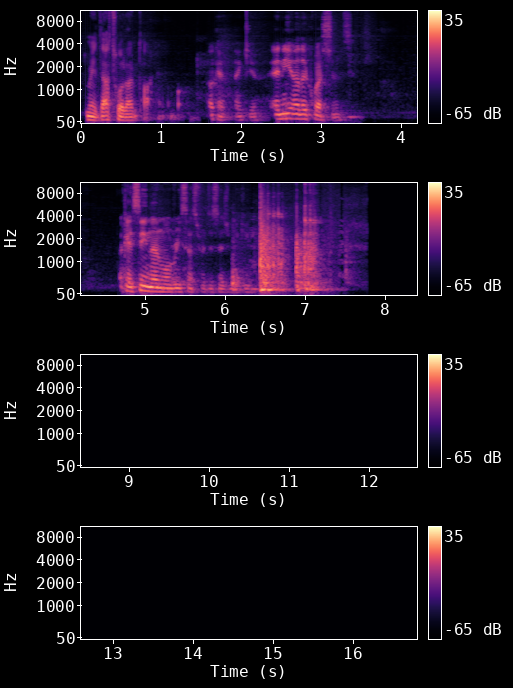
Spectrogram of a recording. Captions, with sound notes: I mean, that's what I'm talking about. - Okay, thank you. Any other questions? Okay, seeing then we'll recess for decision making. (loud thump)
